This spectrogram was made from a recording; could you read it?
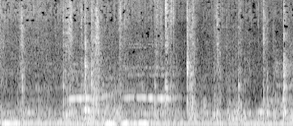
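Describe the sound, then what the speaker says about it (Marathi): Spiced masala of turmeric, red chilli and coriander powder stirred in a pan for a whole masoor curry, with a spoon scraping and clinking against the metal over a low sizzle, no talking. "सगळं परत एकदा व्यवस्थित परतून घ्यायचं आहे"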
